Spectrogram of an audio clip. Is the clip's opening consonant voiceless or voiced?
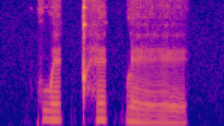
voiceless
